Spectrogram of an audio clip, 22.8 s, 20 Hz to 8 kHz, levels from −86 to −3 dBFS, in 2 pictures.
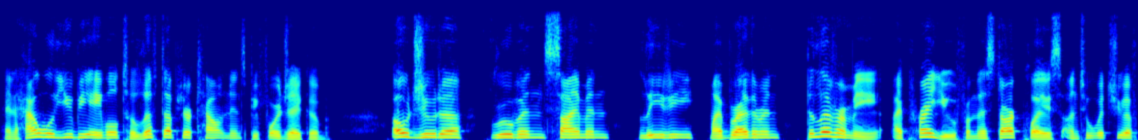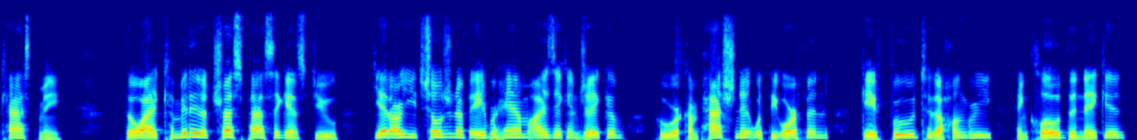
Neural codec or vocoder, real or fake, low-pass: none; real; 7.2 kHz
